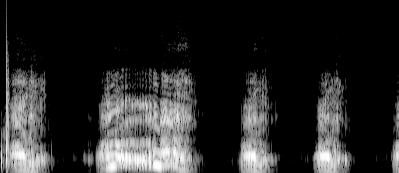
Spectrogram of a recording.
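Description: A lion roars in deep, rasping bursts, one long roar followed by shorter grunting calls.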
